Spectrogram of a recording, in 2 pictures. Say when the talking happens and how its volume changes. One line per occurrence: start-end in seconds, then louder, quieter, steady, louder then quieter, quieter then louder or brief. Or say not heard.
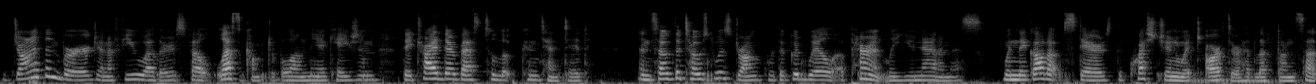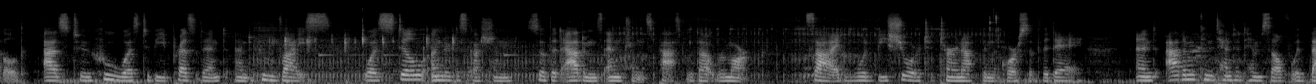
0.0-26.2 steady.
